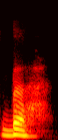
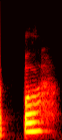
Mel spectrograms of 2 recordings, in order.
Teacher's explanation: kita tahu Beh itu voiced Ya bersuara pe itu voiceless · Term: voice onset time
